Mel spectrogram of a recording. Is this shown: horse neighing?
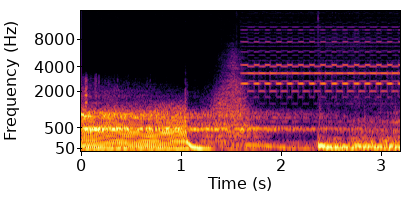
no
